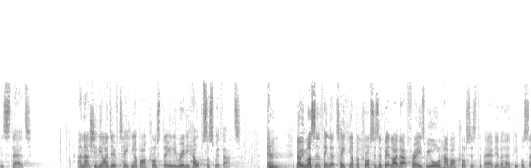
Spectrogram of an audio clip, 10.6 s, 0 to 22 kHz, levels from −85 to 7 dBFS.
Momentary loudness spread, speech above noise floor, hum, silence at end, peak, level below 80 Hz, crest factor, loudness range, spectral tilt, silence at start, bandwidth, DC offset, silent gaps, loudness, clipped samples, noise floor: 13 LU; 40 dB; none; 0 s; -16 dBFS; -82 dBFS; 24 dB; 5 LU; -4 dB/octave; 0 s; 11.5 kHz; under 0.1%; none; -38 LUFS; under 0.1%; -78 dBFS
